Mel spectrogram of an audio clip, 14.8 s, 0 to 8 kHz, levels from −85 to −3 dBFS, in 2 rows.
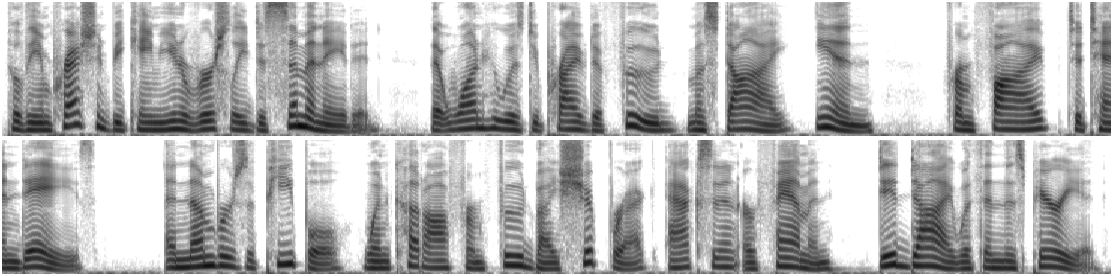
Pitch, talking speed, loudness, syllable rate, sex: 160 Hz, 160 wpm, -18 LUFS, 5.0 syllables/s, female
